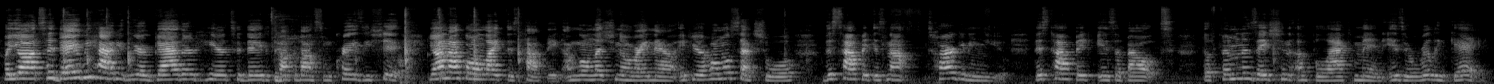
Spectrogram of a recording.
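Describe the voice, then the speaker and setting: A woman's voice: medium pitch, a little fast, few pauses, bright, forceful tone, roomy sound, far from the mic, a little hiss or hum. A woman in her twenties hosting a radio talk show, chatting casually and bluntly, laughing often. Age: 20s.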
